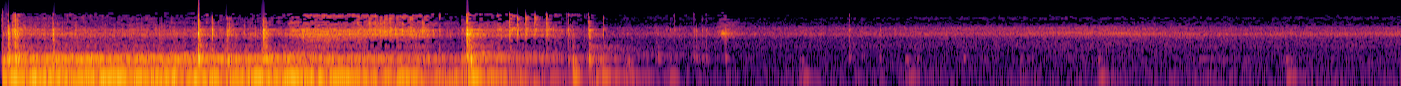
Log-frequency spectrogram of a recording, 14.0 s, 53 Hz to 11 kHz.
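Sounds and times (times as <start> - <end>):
car cabin engine drone: 0.0 - 7.0.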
